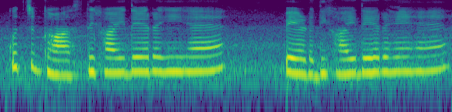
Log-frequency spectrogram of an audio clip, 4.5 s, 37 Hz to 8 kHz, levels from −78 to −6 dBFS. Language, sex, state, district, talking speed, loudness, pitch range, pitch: Hindi, female, Uttar Pradesh, Saharanpur, 145 wpm, -17 LUFS, 245-265 Hz, 255 Hz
